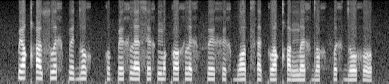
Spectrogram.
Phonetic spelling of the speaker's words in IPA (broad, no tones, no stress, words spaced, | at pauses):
k͡pøqʰø sʷɜxpø dox kːok͡pøxlɜ søxŋ͡mɔkɔxləx føxøx bɔt͡sʰɜ ko qʰoŋ͡mɜxdɔx fəxdoxo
